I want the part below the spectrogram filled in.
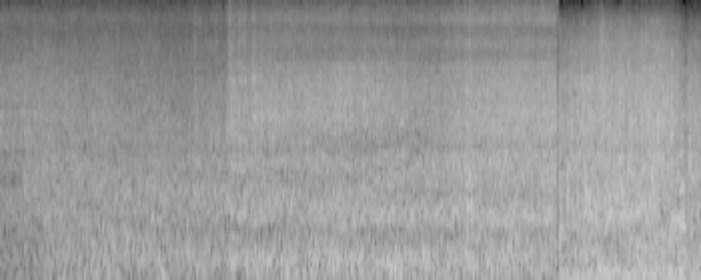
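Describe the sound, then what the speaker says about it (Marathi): A speed boat comes in over the sea near a beach under a constant roar of surf and wind buffeting the microphone, and the noise swells slightly toward the end. "ही स्पीड बोट आहे ना, त्या बोटीने आम्ही जाणार आहोत"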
